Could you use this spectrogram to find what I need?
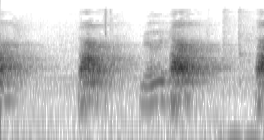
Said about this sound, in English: Now, tell that dog to be quiet.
